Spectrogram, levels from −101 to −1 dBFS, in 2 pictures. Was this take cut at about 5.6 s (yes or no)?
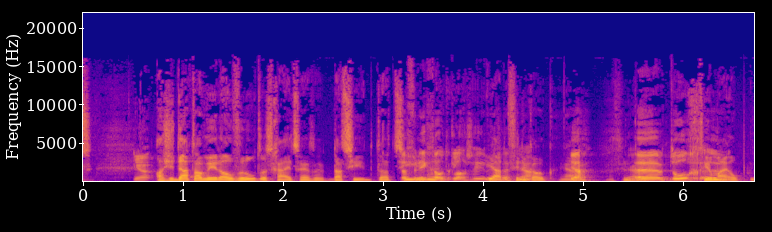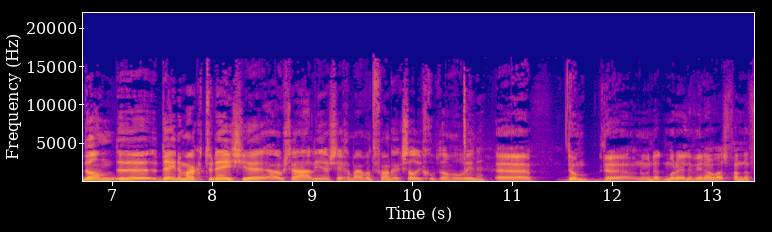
no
